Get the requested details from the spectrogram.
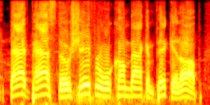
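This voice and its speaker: Speaking with an American accent, a man uses a high pitch and a fairly quick pace. The sound is dry and close, with no echo. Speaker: college sports play-by-play broadcaster. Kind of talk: live sports play-by-play commentary.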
